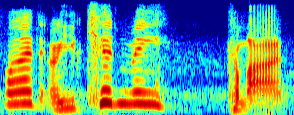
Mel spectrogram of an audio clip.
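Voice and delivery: high, stunned disbelief; incredulous. Real, not acted. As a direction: pitch jumps way up in disbelief. Outraged at policy.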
